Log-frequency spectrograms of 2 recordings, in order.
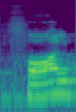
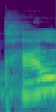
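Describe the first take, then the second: First: The vowel is a long 'aw' sound. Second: The vowel is not a long 'aw' sound. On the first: The speaker calls it right. "फॉल पढ़ेंगे" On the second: The speaker calls it wrong. "इसको भाई फाल नहीं पढ़ेंगे"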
